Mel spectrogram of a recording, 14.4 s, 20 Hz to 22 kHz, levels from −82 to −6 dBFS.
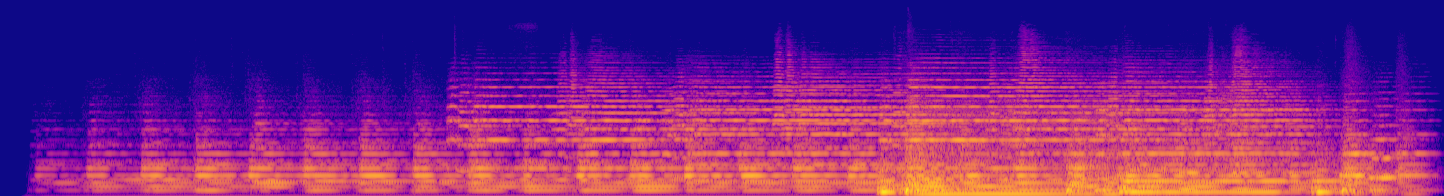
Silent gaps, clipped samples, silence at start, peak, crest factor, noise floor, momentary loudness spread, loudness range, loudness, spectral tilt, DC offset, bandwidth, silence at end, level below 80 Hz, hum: none; under 0.1%; 0.35 s; -4 dBFS; 18 dB; -42 dBFS; 12 LU; 10 LU; -21 LUFS; -7 dB/octave; 0.4%; 10.5 kHz; 0.05 s; -32 dBFS; none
